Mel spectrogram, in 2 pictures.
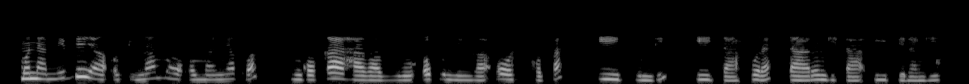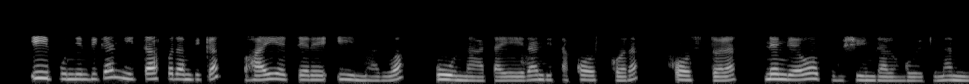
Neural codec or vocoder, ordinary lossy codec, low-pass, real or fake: none; Opus, 64 kbps; 3.6 kHz; real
